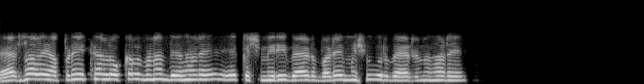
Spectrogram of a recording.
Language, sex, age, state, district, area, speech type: Dogri, male, 30-45, Jammu and Kashmir, Udhampur, rural, conversation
